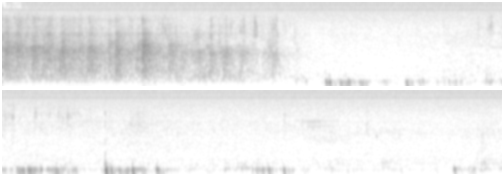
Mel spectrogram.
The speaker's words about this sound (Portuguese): Vocês podem aplaudir a Jesus?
